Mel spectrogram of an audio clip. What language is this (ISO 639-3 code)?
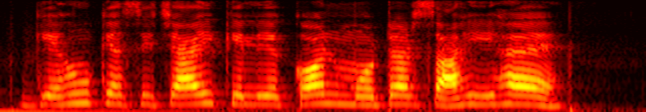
mag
